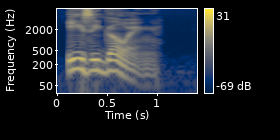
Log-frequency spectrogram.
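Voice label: "easygoing", British English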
